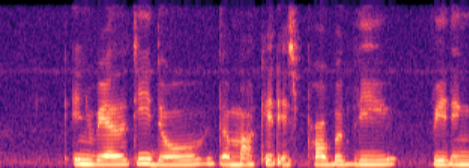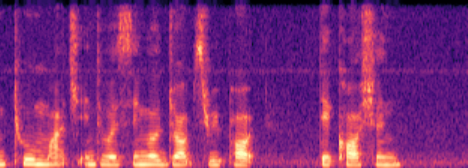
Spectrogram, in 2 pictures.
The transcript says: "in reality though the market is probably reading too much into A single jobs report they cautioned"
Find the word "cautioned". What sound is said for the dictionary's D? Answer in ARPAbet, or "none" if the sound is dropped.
none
